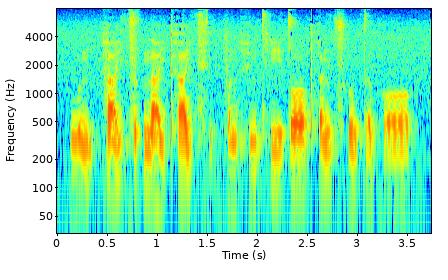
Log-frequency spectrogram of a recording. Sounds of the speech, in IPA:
w ʊ˨˩ ŋ ɪ˥ k̚ h aː˨˧ j t͡s ɐ˥ t̚ n̪ aː˨˧ j pʰ aː˧ j t͡sʰ ɪ˧ k̚ f ɐ˧ ŋ h ɪ˨˥ ŋ t̪ʰ iː˧ t̪ ɔː˧ pʰ ɐ˨ ŋ t͡sʰ o˨ w t̪ ɐ˨˩ w k ɔː˧

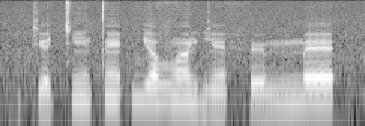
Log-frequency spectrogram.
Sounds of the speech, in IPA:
kʲ ɐ˩ c ĩ˧ t ẽ˥ ʔ ʎ ɐ˥ v ɐ̃˥ ɡʲ ɛ̃˩ h ø˩ mː ɛ˥

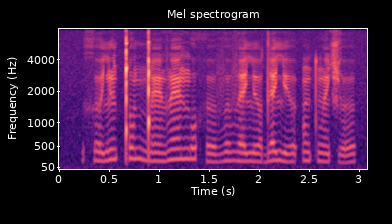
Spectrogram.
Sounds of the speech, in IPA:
x ɵː˨ lʲ õ˦ ǃ o˦ ŋ͡ǃ ɛ̃ː˨ v ɛ̃ː˦ ŋ o˦ h ɵː˨ v ɵ˦ v ɛ˧ lʲ ɔ˨ d ɛ˦ lʲ ɵː˨˦ ʔ ɔ̃˦ tʷ ɛ̃ː˧ ɕ ɵ˨˦

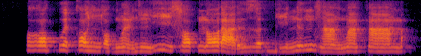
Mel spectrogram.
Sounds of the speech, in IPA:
ɣ ɔ˧ kʷ ɛ˧ k ɔ˧ ɲ ɔ˨ ɡʷ ɛ̃˨ ɡ ĩ˨ ɣ i˦˨ z ɔ˧ p n ɔ˦ ɾ a˨ ɾ ɨ˧ ɣ ə˨˦ ɡ͡b i˨ n ɨ˦ ŋ z ã˨ ɡʷ ã˧ k ã˧ m

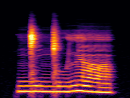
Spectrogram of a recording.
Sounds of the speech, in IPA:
ŋ͡ǀ i ŋ͡ǀ u lʲ ã

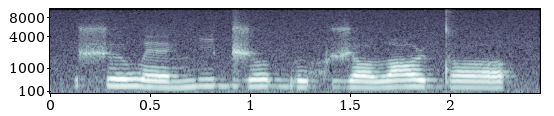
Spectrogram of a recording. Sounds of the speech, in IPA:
ʃ ɵ˦ w ɛ˨ ŋ i˦ d͡ʒ o˦ ɡʷ i˨ xʷ ʒ ɵ˨ ðˤ ʌ˦ ɹ d ɔ˨

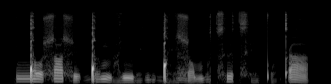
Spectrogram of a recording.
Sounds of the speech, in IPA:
ŋ͡ǃ o˥˨ ɬ ɑ˥ ɬ y˨ ɡ͡ǃ ɵ˥ m a̤˨˦ ɲ e̤˨˦ ɡ ɡ͡ǃ e̤˨˦ ɮ ɔ˨ m o̤˥ t͡sʰ ɨ˥˨ t͡sʰ e̤˨˦ pʼ o̤˨˩˦ kʼ a˥˨

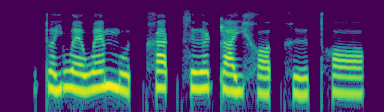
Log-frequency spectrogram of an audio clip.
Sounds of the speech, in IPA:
t̪ ə˨˩˦ j w ɛ˨˩ w ɛ˧˥ m u˨˩ t̚ x a˦˥ k̚ s ɨ˧˥ ə̯ ʈ a˧ j x ɔ˨˩ t̚ x ɨ˨˩˦ t̪ʰ ɔ˧

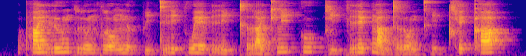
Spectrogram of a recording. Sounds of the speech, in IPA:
pʰ a˥˩ j r ɯː˥˩ m k r u˧ n k l oː˦˥ ŋ n ɯ˨˩ k̚ f i˨˩ ʔ t r i˦˥ t̚ k w eː˧ p r i˨˩ ʔ kʰ r a˨˩ j kʰ l i˦˥ ʔ k uː˦˥ p̚ t͡ɕ i˨˩ ʔ k r e˦˥ k̚ ŋ a˩˦ n t r o˩˦ n kʰ i˨˩ t̚ t͡ɕʰ e˦˥ k̚ pʰ a˥˩ p̚

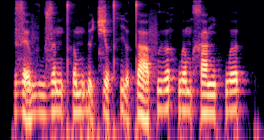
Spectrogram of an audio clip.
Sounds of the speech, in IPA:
z ɛ̰˧˨ v ṳ˨˩ z ə˧ n t̪ʰ ə˨˦ m ɗ ɨ̰˧˨ t͡ɕ ə̰ː˧˨ t̪ʰ ḭ˧˨ ə̯ t̪ aː˧˩ f ɨ˨˦ ə̯ h w ə˧ m x a˧ ŋ h w ə˦˥ t̚

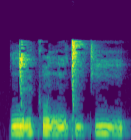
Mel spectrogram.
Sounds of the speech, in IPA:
ŋ͡ǀ ʉ kʰ ũ ɲ ĩ ǀ i cʰ i

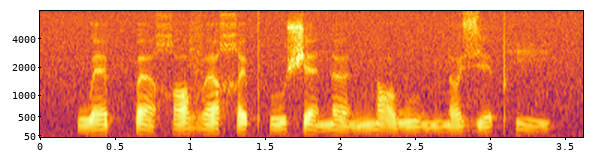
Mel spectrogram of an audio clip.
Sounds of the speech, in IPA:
w ɛ˨˦ pː ɜ˧˩ χ ɒ˨˦ v ɜ˨˦ χ ɪ˨˦ pʰ u˨˦ ʃ ɛ˧˩ n ɜ˧˩ nː ɑ˧˩ w u˧˩ nː ʌ˨˦ zʲ ɛ˨˦ pʰ i˧˩

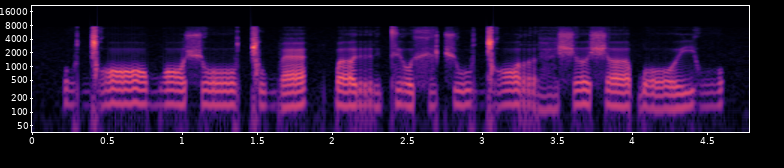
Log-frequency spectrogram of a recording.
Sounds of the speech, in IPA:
o̤ ɡ͡ǀ ɔː b ɔː ʃ oː ǀ u b æ | k͡p ɐː rʲ ə̤ tʲ o xʲ ə̤ t͡ʃ uː ɡ͡ǀ ɔː r æ̤ ʃ əː ʃ ɐː ɓ oː j o̤

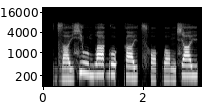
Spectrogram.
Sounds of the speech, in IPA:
d͡z a˨˩ j ɕ j u˥˧ m w a˦ ɡ o˦ ʔ k a˧ j t͡sʰ ɔ˨ k̚ l ɔ˨˩ ŋ ɕ a˦ j

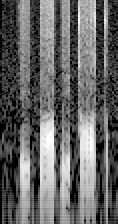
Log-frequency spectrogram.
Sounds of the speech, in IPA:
ɾ i k͡p ɒ ɓ i t ɒ t

